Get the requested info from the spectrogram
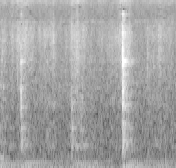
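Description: Faint handling sounds of biscuit sticks being set into a glass mason jar: a few light clicks, the sharpest about one and a half seconds in.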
